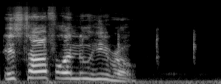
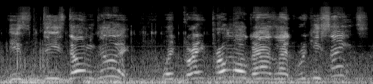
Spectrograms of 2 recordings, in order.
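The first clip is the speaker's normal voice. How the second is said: ordinary delivery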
